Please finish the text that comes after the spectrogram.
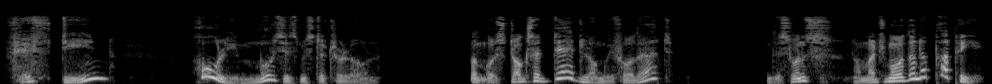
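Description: A man's voice: medium pitch, very animated, moderate pace, a bit bright, breathy edge, no room sound, clean studio sound. A man voicing a cheerful middle-aged Welsh sheep farmer with a singsong Welsh accent. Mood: amazed. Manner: lilting, singsong.

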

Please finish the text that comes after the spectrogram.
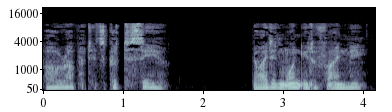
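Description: A man voicing an earnest young English woman, brisk and emphatic yet tender, in a storybook reading. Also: fairly high pitch, expressive, slightly rough, dry recording, clean studio sound, pitched above the performer's own voice. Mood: hushed, tender.

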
